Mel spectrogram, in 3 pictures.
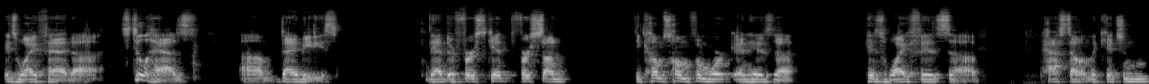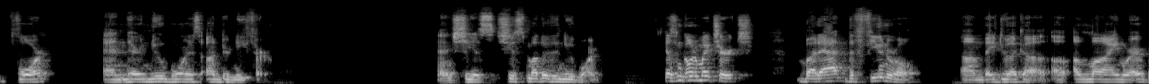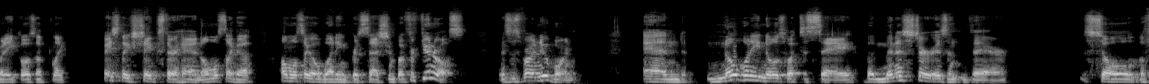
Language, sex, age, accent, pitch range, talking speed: English, male, 30-49, American, 115-155 Hz, 180 wpm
